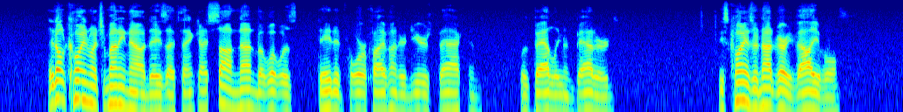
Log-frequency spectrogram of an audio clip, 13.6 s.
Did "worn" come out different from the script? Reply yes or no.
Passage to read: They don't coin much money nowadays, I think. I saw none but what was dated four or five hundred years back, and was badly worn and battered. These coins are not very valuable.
yes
